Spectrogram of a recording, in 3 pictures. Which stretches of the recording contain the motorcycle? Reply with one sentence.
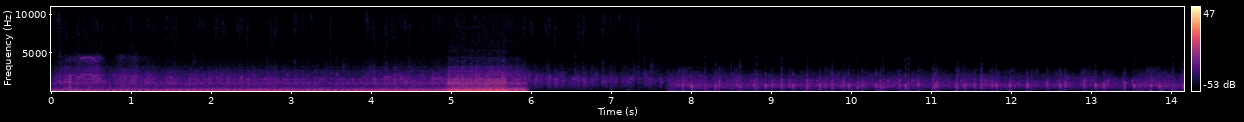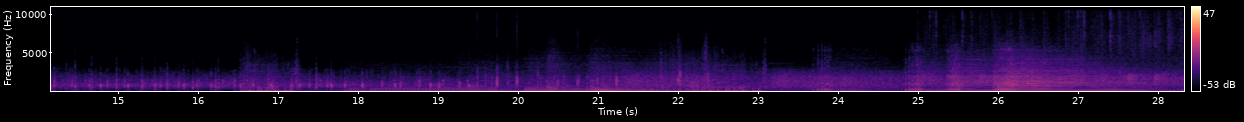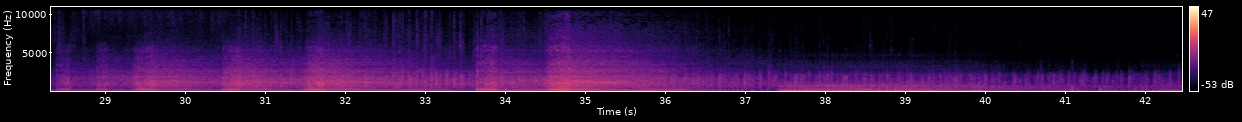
You can hear the motorcycle from 0.0 to 6.0 s and from 16.5 to 42.4 s.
